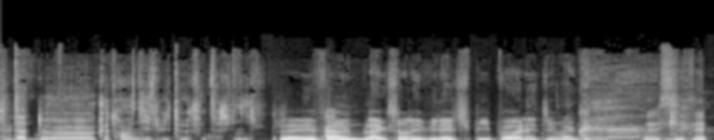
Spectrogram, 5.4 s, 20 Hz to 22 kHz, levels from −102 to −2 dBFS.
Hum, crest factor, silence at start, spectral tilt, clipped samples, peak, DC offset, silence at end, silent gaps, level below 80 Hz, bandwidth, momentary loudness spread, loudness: none; 18 dB; 0 s; -5.5 dB/octave; under 0.1%; -2 dBFS; under 0.1%; 0.05 s; none; -46 dBFS; 15.5 kHz; 13 LU; -20 LUFS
